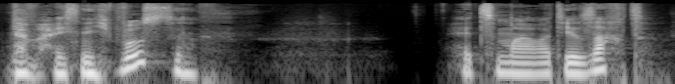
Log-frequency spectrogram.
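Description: A man's voice: mid-range voice, fairly even intonation, normal speed, warm tone, breathy edge, no room sound, studio quality. A middle-aged man from Berlin with a light Berlin accent, rambling through stories in a casual podcast chat. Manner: rambling, self-mocking storytelling. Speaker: podcast co-host.

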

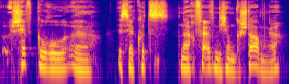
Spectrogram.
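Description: A man with a husky voice talks casually as a film podcast host. He speaks in slangy, colloquial language, and the sound is dry and close, with very little room to it. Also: medium pitch, normal speed, a little mellow, no room sound. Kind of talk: casual film review chat.

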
